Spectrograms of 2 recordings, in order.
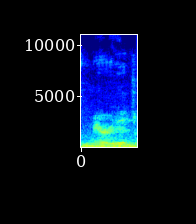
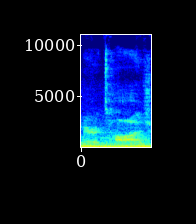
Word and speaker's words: Meritage: and it is pronounced Meritage a lot of people will say Meritage but just for your knowledge um it comes from the words Merit and Heritage uh it was originally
